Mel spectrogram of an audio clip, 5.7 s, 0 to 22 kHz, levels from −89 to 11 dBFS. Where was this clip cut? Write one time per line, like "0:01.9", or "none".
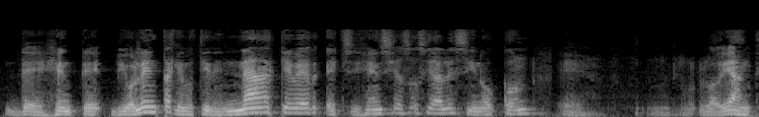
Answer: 0:02.4
0:04.1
